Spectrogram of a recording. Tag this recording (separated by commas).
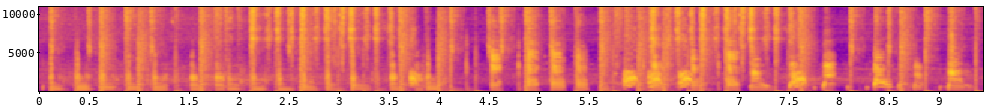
Dog, Animal, Yip, Music, Bow-wow, Domestic animals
